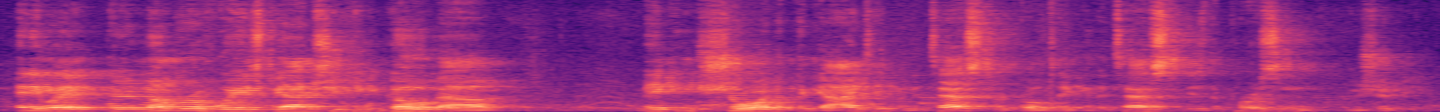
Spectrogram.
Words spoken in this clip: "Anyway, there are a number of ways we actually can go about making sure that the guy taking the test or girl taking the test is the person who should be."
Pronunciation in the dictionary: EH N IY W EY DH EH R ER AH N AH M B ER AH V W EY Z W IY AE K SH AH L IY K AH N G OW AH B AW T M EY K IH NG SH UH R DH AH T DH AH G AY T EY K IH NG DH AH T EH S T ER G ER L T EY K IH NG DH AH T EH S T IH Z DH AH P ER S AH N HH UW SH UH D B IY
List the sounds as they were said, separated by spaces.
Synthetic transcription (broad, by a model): EH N IY W EY DH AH R AH N AH M B ER AH V W EY Z W IY AE K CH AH L IY K AH N G OW AH B AW T M EY K IH NG SH UH R DH AH T DH AH G AY T EY K IH NG DH AH T EH S T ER G ER L T EY K IH NG DH AH T EH S T IH Z DH AH P ER S AH N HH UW SH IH D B IY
